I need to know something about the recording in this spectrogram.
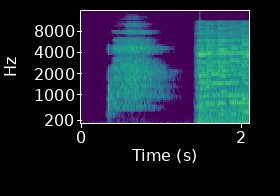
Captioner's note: sigh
